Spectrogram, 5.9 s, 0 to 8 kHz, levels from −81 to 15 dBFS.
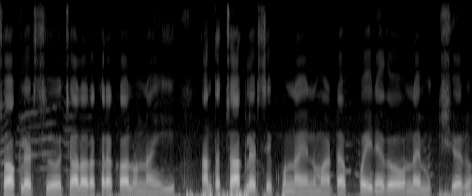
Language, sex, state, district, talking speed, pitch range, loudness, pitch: Telugu, male, Andhra Pradesh, Annamaya, 100 wpm, 115-130 Hz, -20 LUFS, 120 Hz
